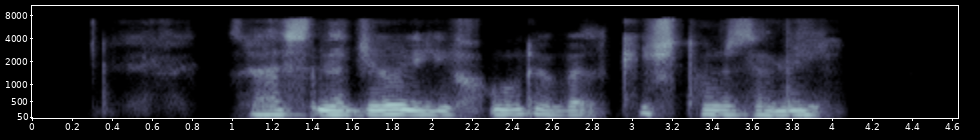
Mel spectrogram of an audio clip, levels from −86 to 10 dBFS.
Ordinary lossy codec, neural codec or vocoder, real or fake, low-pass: AAC, 48 kbps; codec, 16 kHz, 1 kbps, FreqCodec, smaller model; fake; 7.2 kHz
